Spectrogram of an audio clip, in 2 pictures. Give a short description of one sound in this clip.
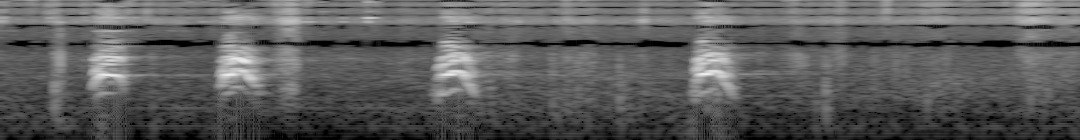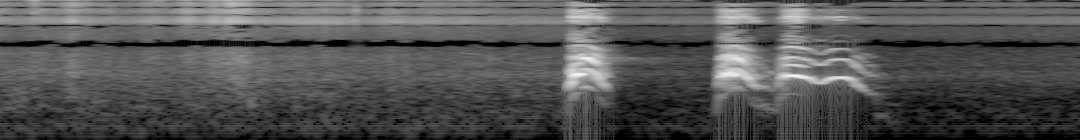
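A small dog barks sharply, close by.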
